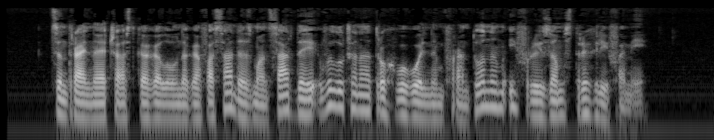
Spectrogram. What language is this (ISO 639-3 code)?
bel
